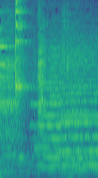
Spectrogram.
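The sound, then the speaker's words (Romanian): Drinking glasses clink together in a family toast, one sharp, bright chime standing out first, followed by a couple of softer clinks over a sustained, humming tonal background. “Mamă, tată, să ciocnim un pahar.”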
